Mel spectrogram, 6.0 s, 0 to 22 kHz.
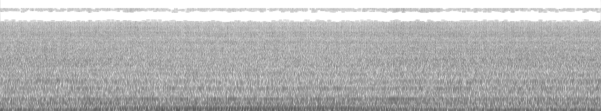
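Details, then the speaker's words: Mazda E1600 Bongo ute, just revived: fuel pump primed, started on choke, radiator low on water. Steady but slightly lumpy idle with a low rumble that holds only on choke. Owner thinks the idle screw needs adjusting. "all right that's a bit intriguing but it's running uh we'll just have a quick check in some things uh we might need some water this is the problem so it won't keep running without the choke"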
